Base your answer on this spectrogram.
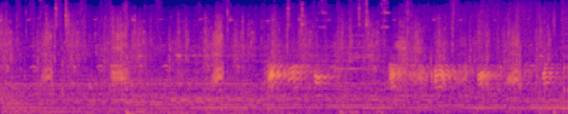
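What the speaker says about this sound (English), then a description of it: "These were tough desert birds." Tough desert birds in the video game Beyond a Steel Sky give repeated honking, quacking squawks, several short calls spread over a steady background ambience at moderate loudness.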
